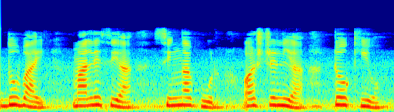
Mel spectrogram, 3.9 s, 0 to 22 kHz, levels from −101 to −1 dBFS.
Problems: constant background noise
